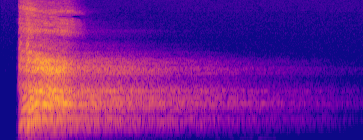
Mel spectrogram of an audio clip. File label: Pain; Warframe; Venkra Tel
